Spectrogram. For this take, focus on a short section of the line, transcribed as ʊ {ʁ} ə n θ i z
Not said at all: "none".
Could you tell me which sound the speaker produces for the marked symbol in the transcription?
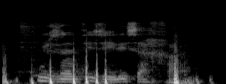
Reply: z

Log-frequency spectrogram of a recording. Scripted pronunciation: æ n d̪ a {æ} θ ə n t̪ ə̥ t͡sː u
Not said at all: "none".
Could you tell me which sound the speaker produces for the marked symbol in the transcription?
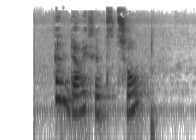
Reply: i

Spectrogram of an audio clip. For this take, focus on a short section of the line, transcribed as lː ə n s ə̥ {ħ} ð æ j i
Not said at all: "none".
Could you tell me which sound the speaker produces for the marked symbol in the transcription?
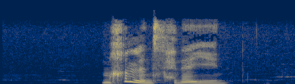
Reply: ħ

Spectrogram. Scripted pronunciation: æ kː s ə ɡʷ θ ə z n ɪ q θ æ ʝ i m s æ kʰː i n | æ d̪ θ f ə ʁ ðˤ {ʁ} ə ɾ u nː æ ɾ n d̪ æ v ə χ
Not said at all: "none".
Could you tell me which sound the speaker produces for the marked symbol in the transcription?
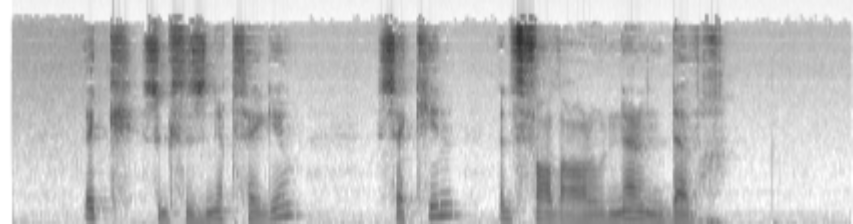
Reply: ʁ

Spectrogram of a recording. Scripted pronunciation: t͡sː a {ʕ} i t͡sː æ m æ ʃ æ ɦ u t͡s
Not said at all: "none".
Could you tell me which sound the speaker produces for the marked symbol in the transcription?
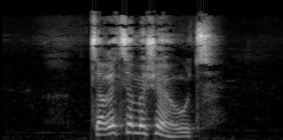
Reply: ʁ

